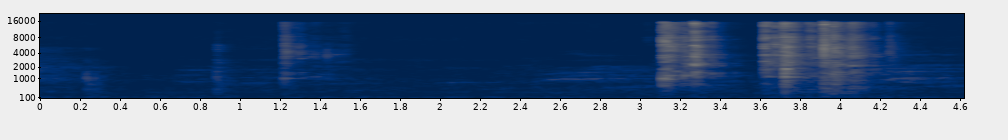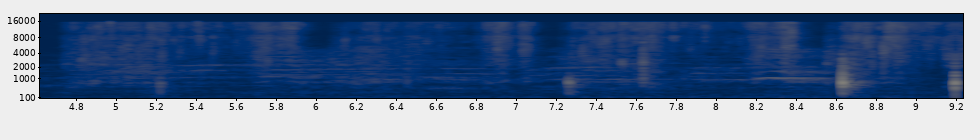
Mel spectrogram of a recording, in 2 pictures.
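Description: A steel spoon and small steel bowl clinking and clattering, with two loud clatters a little over three seconds in as the bowl of beaten egg is handled and set down on a stone counter, then softer rubbing as hands mix potato and chicken cutlet mash, and a sharp ringing clink of metal near the end.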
